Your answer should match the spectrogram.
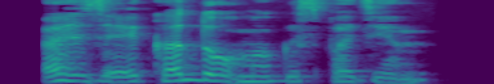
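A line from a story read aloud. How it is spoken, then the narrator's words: Creaky slave woman. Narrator (Russian): проскрипела рабыня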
